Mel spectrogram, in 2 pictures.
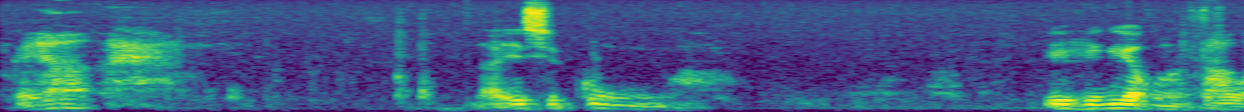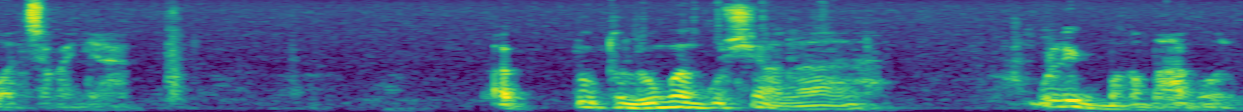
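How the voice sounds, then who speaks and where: A man's voice: fairly low pitch, expressive, takes it slowly, pauses often. An actor with a Filipino accent playing a proud, well-off husband and father who has been humbled, in a radio drama. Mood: remorseful, earnest. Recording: dull, noisy, distant studio camera recording.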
